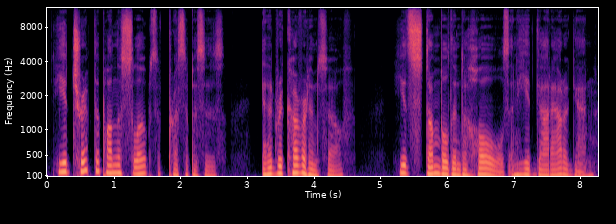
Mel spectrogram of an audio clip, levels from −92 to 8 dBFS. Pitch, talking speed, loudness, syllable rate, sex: 115 Hz, 160 wpm, -20 LUFS, 5.2 syllables/s, male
